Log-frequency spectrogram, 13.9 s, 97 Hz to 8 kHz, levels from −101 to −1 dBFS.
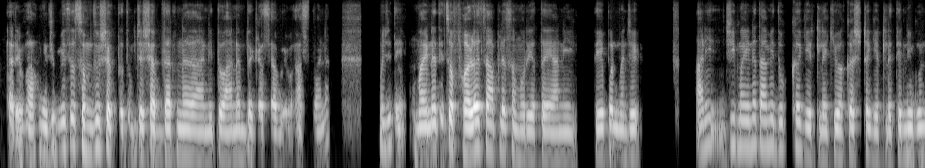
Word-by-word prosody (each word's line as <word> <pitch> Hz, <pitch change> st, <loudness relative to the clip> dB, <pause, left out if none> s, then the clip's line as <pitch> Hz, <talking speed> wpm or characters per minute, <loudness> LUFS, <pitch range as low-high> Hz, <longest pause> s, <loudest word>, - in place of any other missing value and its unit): अरे 460 Hz, -4 st, +3 dB
वाह! 135 Hz, -3 st, 0 dB
म्हणजे 145 Hz, +4 st, -1 dB
मी 160 Hz, -, 0 dB
तर 180 Hz, -, +2 dB
समजू 165 Hz, -1 st, +1 dB
शकतो -, -, +2 dB
तुमच्या 145 Hz, 0 st, -1 dB
शब्दातनं 135 Hz, 0 st, +2 dB
आणि 125 Hz, 0 st, -3 dB
तो 130 Hz, -, +3 dB
आनंद 125 Hz, +1 st, -2 dB
कसा -, -, -1 dB
ब 420 Hz, +2 st, -9 dB
असतो, -, -, -10 dB
हे -, -, -7 dB
ना? -, -, -12 dB, 0.8 s
म्हणजे 160 Hz, +2 st, -3 dB
ते -, -, -2 dB, 0.3 s
मेहनतीचं 145 Hz, +2 st, +3 dB
फळच 165 Hz, +4 st, +9 dB
आपल्या 150 Hz, -2 st, +2 dB
समोर 130 Hz, -3 st, -5 dB
येतंय 125 Hz, 0 st, 0 dB
आणि 125 Hz, 0 st, -4 dB, 0.4 s
ते 135 Hz, 0 st, +3 dB
पण 150 Hz, -2 st, +2 dB
म्हणजे 135 Hz, 0 st, -1 dB, 0.9 s
आणि 165 Hz, +5 st, -4 dB, 0.2 s
जी 180 Hz, -, -7 dB
मेहनत 170 Hz, +1 st, -3 dB
आम्ही 170 Hz, 0 st, -2 dB
दुःख 160 Hz, +1 st, -7 dB
घेतलंय 135 Hz, -4 st, -3 dB
किंवा 135 Hz, 0 st, +1 dB
कष्ट 145 Hz, 0 st, -2 dB
घेतले 125 Hz, -2 st, -4 dB
ते 135 Hz, -, +1 dB
निघून 140 Hz, +1 st, 0 dB
140 Hz, 170 wpm, -22 LUFS, 130-165 Hz, 0.9 s, फळच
